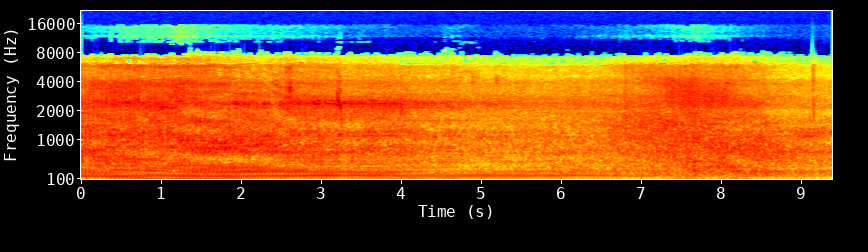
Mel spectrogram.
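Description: A road vehicle's engine running close by, a steady hum that fades out after about six seconds. Ongoing road and traffic noise swells again near the end.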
